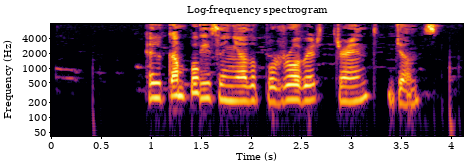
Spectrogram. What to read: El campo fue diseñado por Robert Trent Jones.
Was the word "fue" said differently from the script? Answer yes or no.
yes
